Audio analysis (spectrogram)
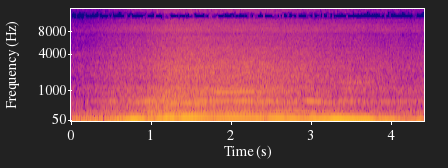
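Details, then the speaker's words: Chevrolet Trax after cylinder head removal and engine repair, coolant bled, warmed up with fan cycling automatically, no check engine light: free revving climbs smoothly through blips and settles back with no knocks, misses or rattles; healthy, ready for road test. "Wala na siyang check engine. Maganda na siya i-rev. So road test na lang."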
